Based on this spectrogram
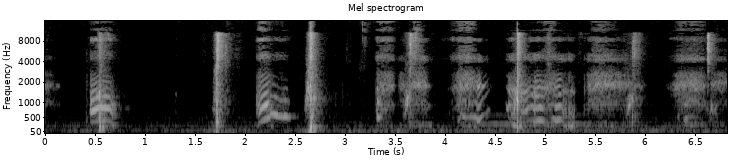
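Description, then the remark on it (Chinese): Several sharp, loud whip cracks land at uneven intervals as a man lashes a person with a whip, mixed with the person's pained moans, whimpers and gasping cries. “他在用鞭子抽我，可恶，太过分了！”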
